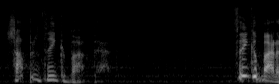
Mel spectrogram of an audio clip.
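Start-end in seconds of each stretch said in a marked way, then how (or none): 0.1-1.1 very soft, hushed invitation to ponder; reflective whisper. Acted. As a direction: drop to a whisper for the pause. Repeats Selah gloss in hush.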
